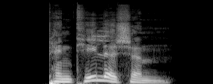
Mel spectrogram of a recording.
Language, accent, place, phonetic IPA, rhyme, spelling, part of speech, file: German, Germany, Berlin, [pɛnˈteːlɪʃm̩], -eːlɪʃm̩, pentelischem, adjective, De-pentelischem.ogg
- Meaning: strong dative masculine/neuter singular of pentelisch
